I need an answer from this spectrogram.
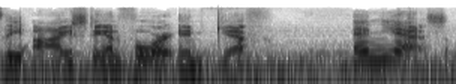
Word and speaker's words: GIF: I stand for in gif and yes I pronounce it with the G sound not the J and the correct answer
